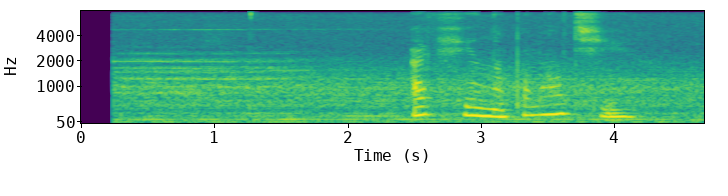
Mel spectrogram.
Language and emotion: Russian, neutral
